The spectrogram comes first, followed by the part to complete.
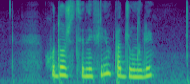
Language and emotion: Russian, neutral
